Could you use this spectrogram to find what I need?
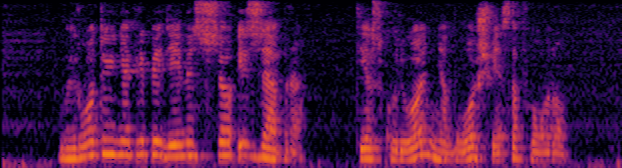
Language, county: Lithuanian, Šiauliai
